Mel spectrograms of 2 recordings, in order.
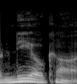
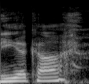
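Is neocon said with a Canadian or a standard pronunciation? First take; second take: standard; Canadian. First: The word is said with a standard pronunciation. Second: The word is said with a Canadian pronunciation. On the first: It is how most people say it. "most people say MAGA or neocon" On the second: It copies how a particular Canadian speaker says it. "He says MAGA and neocon. ... Are those Canadian pronunciations?"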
